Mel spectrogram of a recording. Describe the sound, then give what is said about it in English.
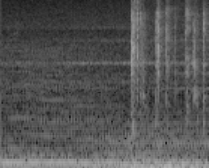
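A name is typed on a computer keyboard. After a stretch of low hum, a quick burst of several crisp keystroke clicks comes in the latter half. “Right, give me one second. Let me type out this guy's name.”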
